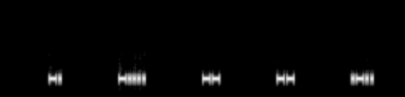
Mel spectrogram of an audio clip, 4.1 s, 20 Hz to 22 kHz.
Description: Morse code, heard as a keyed tone, about 54 wpm, spaced as for 14 wpm, 700 Hz. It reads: N6MML
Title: USA Call Signs - 5 Characters - 8x Character Spacing - 50wpm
